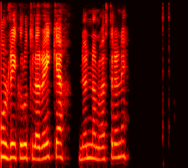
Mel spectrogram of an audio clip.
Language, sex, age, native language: Icelandic, female, 50-59, Icelandic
